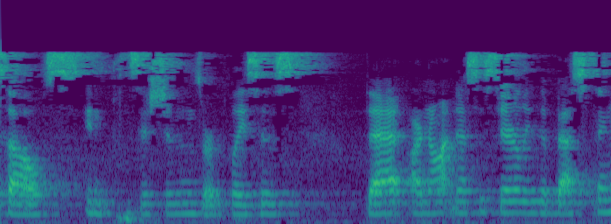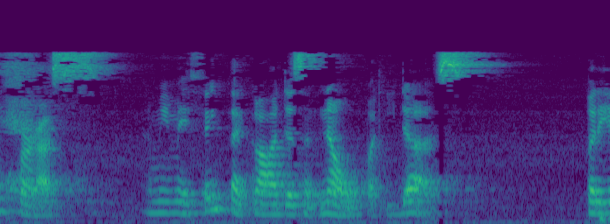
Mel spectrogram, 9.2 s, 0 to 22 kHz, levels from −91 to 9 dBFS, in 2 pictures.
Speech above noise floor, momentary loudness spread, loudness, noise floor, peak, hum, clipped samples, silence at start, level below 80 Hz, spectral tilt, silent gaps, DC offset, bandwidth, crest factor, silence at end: 34 dB; 15 LU; -27 LUFS; -63 dBFS; -10 dBFS; none; under 0.1%; 0 s; -62 dBFS; -0.5 dB/octave; none; under 0.1%; 8.8 kHz; 20 dB; 0 s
